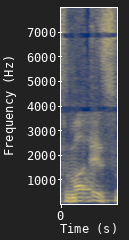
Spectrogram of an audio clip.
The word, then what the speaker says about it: Matthijs: And how do I pronounce the Matt? – Is it Matthias? Okay. Matthias? – Yeah, it's Matthijs. – Matthijs.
